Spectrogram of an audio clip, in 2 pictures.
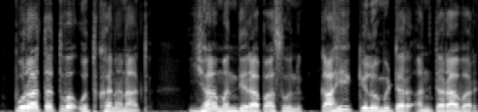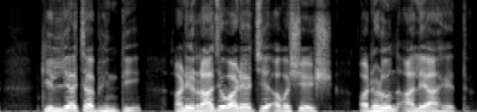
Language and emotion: Marathi, neutral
